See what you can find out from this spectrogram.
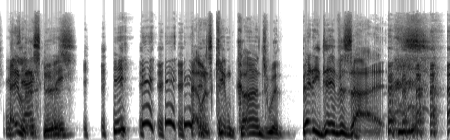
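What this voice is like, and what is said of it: Radio DJ voice. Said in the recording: “put on my radio voice.”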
